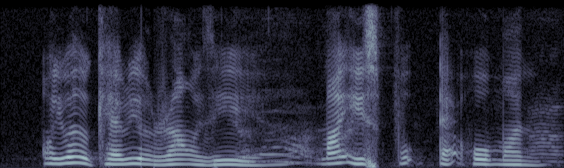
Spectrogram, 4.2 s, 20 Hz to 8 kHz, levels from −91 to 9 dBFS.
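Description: From 1.06 to 1.15 s, a sudden gain jump drops speech and background noise together by about 6 dB, likely from a digital gain step applied without a ramp.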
